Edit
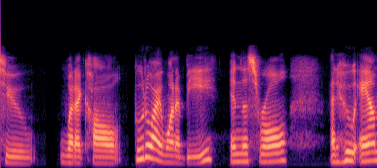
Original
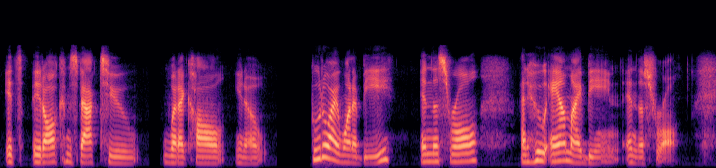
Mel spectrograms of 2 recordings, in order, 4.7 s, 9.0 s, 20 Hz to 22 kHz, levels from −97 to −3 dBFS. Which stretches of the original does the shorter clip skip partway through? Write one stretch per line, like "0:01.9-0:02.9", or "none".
0:02.9-0:03.8
0:05.0-0:05.1

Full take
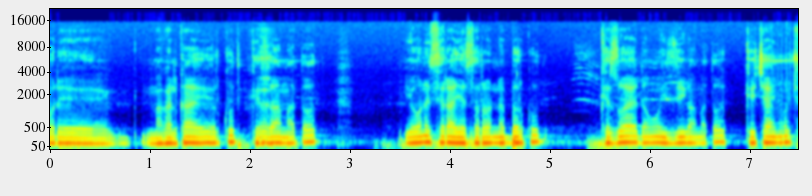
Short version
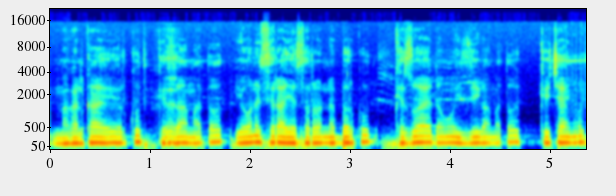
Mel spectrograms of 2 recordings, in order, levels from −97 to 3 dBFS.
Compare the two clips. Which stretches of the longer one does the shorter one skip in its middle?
0:02.7-0:03.5
0:05.1-0:05.4

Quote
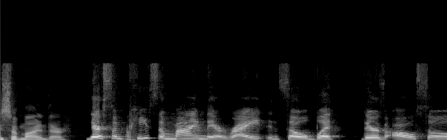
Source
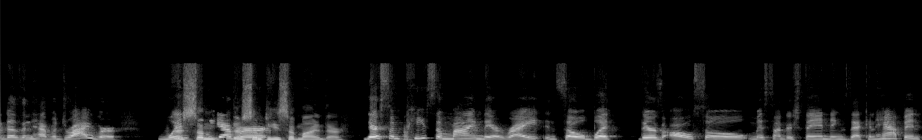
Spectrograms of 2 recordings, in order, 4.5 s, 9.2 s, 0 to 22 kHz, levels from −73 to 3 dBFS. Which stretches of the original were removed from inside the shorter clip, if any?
none

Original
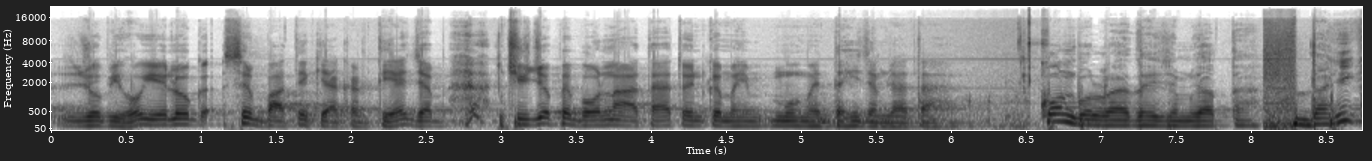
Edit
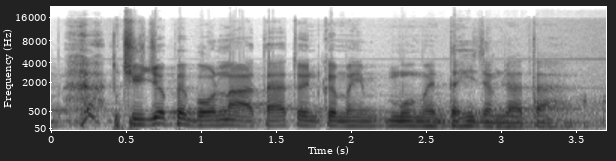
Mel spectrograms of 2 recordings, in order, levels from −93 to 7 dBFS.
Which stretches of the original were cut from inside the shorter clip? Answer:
none

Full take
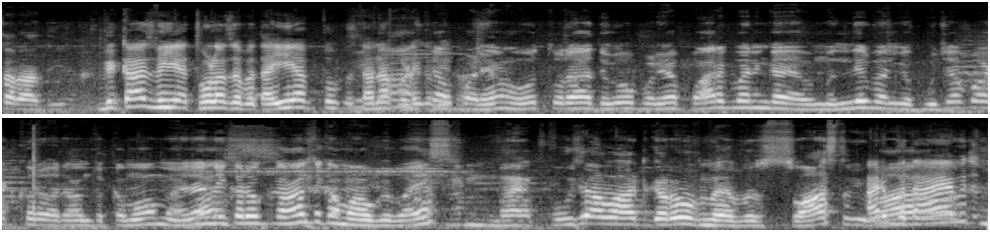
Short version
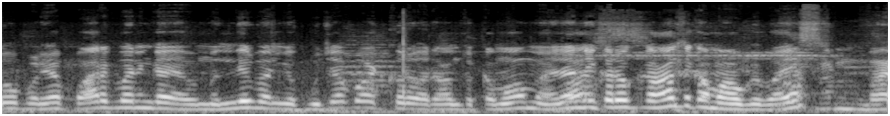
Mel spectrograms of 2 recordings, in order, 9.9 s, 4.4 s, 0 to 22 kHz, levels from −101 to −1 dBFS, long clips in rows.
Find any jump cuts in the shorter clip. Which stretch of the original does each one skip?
none

